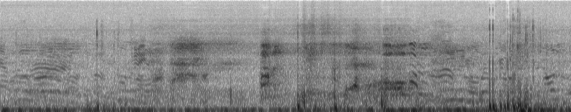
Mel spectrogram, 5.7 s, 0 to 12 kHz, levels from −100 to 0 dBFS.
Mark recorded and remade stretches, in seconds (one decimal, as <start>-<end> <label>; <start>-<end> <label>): 0.0-1.5 recorded; 1.5-4.1 remade; 4.1-5.7 recorded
